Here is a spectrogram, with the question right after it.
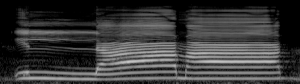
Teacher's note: इल्ला को जितना हमने खींचना उतना ही माँ को खींच देना है। इल्ला माँ की आवाज़ नाक में नहीं जानी चाहिए, डायरेक्ट आप मुँह से इसे बाहर लाएं। इल्ला मा, जब हम मुँह खोल के पढ़ेंगे तो आवाज़ बाहर आएगी, जब हम दांतों को जोड़ के पढ़ेंगे तो आवाज़ डायरेक्टली नाक में जाएगी।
